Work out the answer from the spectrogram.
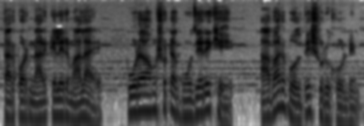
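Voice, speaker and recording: An actor narrating the frame story as one of the young listeners, in a plain, measured storybook tone. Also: male voice, medium pitch, lively intonation, faint music behind, natural voice.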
